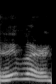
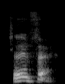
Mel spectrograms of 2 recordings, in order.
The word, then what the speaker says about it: river: But the word river, that's important. Can you pronounce river? Liver. River. Liver. No, no, no, no, no. Again, it's river versus liver.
